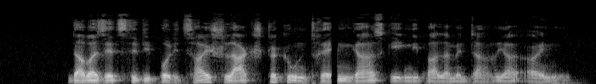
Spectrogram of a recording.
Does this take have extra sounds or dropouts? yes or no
yes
